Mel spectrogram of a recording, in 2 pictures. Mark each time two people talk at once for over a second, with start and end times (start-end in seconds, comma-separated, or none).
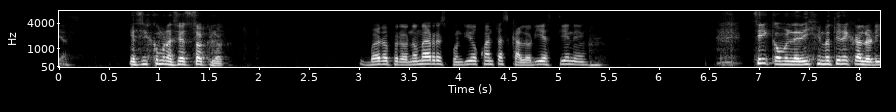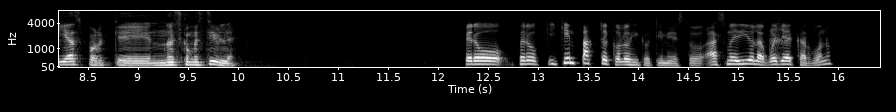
none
